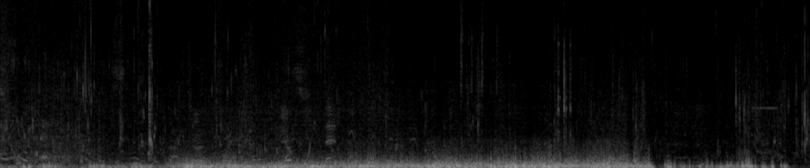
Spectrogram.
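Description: Wind buffeting the microphone over choppy lake water slapping around a fishing boat, a steady rough rumble with a few small clicks. It dips away briefly about six and a half seconds in.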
